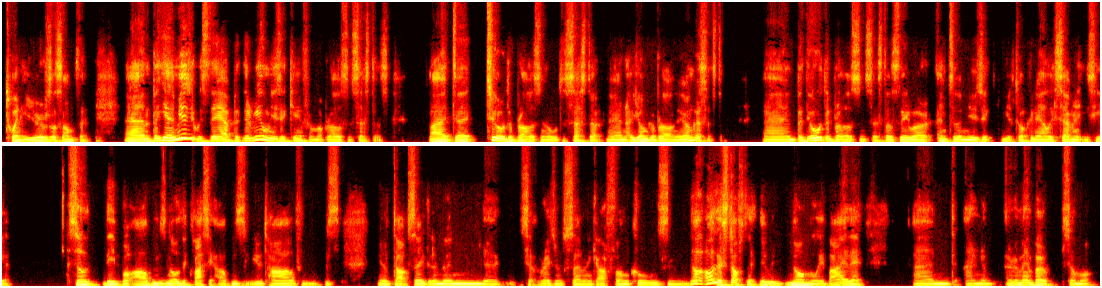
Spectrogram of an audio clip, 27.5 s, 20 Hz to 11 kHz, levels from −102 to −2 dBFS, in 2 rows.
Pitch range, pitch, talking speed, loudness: 115-130 Hz, 120 Hz, 210 wpm, -22 LUFS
